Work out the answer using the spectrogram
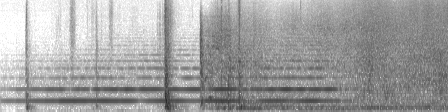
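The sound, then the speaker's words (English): A car pulls away from outside a store: a steady engine drone with a few sharp knocks and clicks early on, then a broad rushing noise swells in about midway and holds to the end. “She gets back into her car and pulls away.”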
